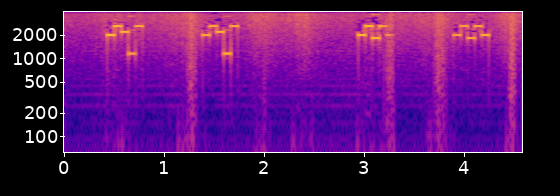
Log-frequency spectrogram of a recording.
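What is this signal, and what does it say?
Five-tone selective call (ZVEI), heard as quick runs of five tones, tones of about 70 ms. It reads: 88922 88922 88778
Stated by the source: ZVEI five-tone call received by SDR.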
